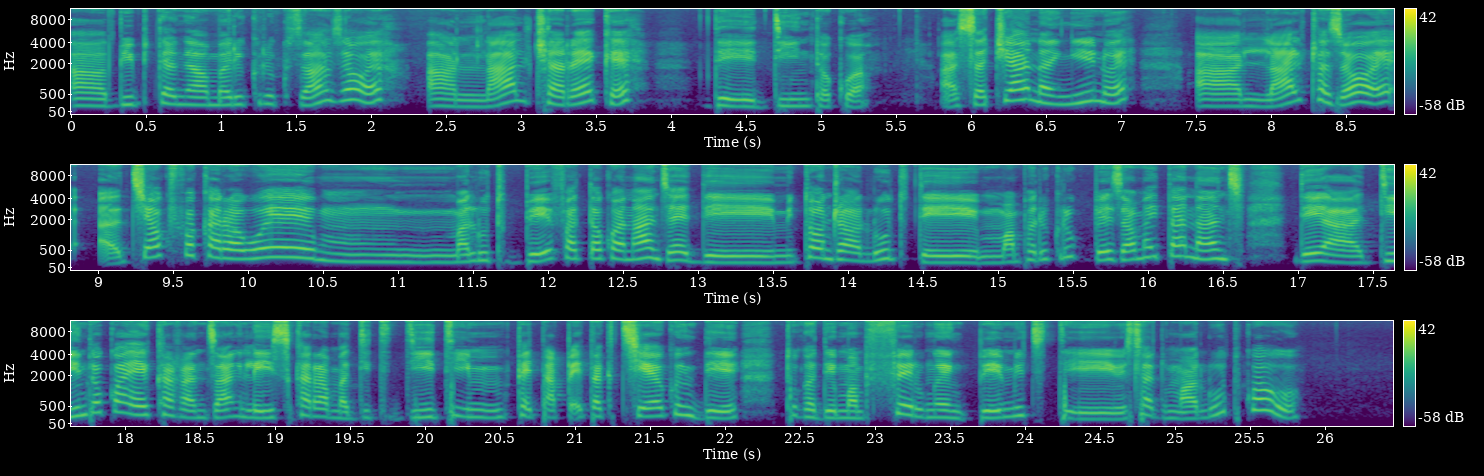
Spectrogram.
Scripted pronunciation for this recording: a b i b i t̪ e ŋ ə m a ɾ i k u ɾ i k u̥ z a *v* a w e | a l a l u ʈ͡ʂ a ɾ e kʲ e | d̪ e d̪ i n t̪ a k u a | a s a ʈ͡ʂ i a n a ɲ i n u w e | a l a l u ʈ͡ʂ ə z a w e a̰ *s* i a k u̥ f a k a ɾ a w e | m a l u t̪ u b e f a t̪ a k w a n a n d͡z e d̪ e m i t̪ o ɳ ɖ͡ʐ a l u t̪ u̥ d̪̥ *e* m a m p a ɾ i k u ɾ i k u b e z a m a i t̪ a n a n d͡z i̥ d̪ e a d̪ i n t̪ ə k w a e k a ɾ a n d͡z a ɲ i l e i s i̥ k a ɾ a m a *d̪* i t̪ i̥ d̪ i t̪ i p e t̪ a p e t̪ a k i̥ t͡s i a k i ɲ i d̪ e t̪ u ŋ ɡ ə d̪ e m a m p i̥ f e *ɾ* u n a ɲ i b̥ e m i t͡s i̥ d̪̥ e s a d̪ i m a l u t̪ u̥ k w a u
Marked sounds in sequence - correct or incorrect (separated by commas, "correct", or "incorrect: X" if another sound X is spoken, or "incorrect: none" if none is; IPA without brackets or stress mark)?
incorrect: z, incorrect: t͡s, correct, correct, correct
